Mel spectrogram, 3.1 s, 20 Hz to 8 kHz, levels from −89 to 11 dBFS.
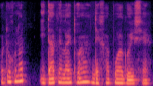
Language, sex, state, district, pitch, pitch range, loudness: Assamese, male, Assam, Sonitpur, 145 Hz, 135-160 Hz, -16 LUFS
